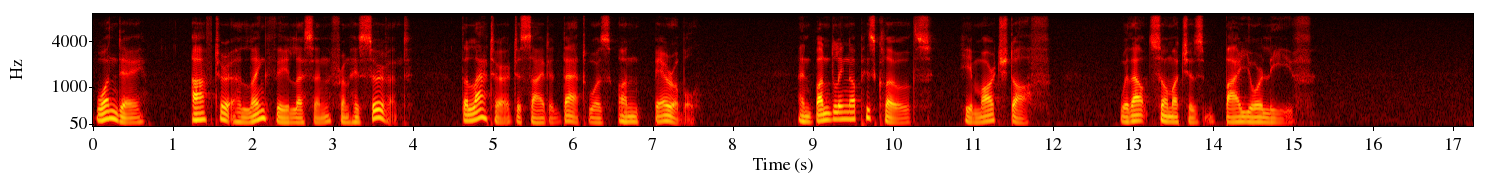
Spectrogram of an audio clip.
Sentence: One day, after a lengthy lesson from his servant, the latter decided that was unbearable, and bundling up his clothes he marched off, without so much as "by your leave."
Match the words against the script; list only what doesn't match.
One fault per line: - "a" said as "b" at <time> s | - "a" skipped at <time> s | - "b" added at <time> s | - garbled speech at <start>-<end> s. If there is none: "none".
none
